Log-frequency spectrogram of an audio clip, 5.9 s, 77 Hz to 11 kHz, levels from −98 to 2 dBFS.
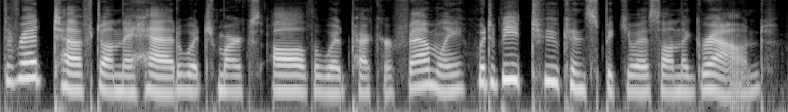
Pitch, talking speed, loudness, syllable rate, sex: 220 Hz, 195 wpm, -18 LUFS, 4.5 syllables/s, female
